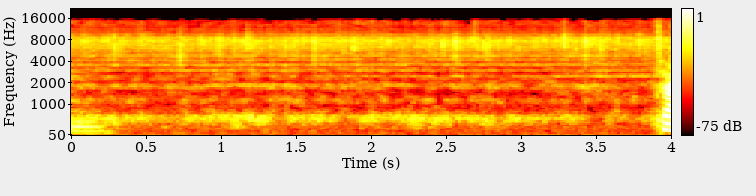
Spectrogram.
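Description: Steady rain, an even hiss that runs unbroken under the pause in the reading.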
